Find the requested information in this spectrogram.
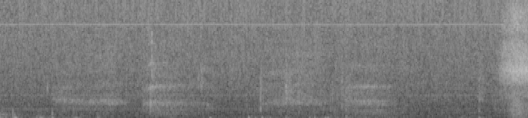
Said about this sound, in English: Getting excited, I'm breathing hard.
